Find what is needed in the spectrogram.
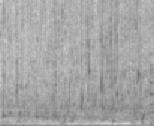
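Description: Trickling, bubbling water, like a small stream, over the low held notes of calm background music that are dying away.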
